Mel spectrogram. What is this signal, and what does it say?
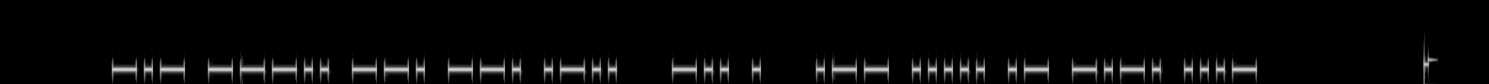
Morse code, heard as a keyed tone, about 15 wpm, 700 Hz. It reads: K8GGL DE W5ACV
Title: USA Callsign DE Callsign - 5 Characters - 15wpm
